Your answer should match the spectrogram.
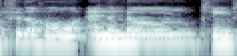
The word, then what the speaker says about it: Gnome: He's like Yeah, blah blah blah blah Gnome blah. King. Yeah, except not with a G.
